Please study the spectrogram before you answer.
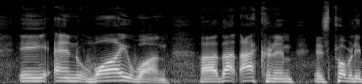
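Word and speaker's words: e:Ny1: company of innovation thank goodness so e anyone well actually this Honda's name is supposed to be pronounced en n y1 uh that acronym is probably a bit too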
